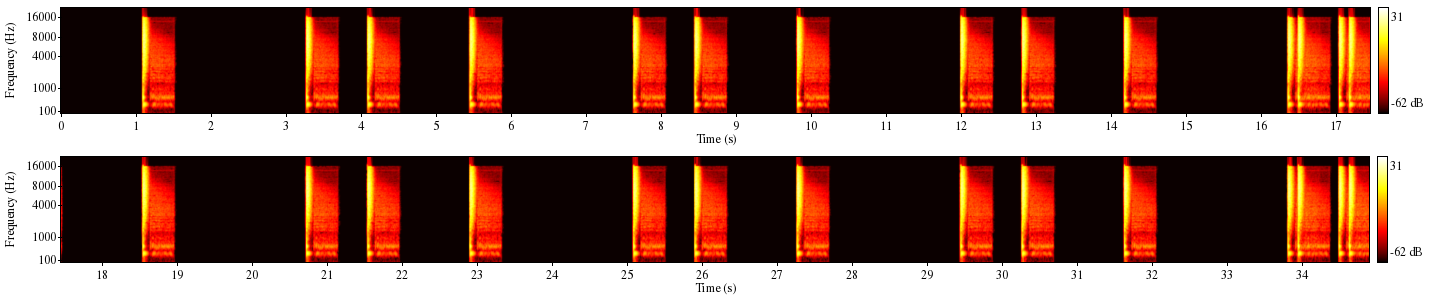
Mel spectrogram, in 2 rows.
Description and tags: Trap Snare, 110 BPM
Drill, Snare, Trap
